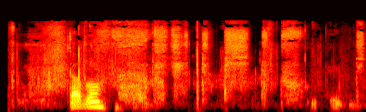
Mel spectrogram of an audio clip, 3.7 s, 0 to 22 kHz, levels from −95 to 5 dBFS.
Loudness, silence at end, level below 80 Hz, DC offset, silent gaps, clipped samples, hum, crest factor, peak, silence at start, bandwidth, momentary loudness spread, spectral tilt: -23 LUFS; 0 s; -68 dBFS; under 0.1%; none; under 0.1%; none; 22 dB; -2 dBFS; 0.1 s; 11.5 kHz; 16 LU; -3.5 dB/octave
